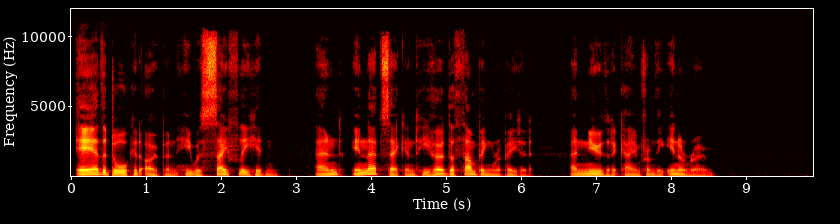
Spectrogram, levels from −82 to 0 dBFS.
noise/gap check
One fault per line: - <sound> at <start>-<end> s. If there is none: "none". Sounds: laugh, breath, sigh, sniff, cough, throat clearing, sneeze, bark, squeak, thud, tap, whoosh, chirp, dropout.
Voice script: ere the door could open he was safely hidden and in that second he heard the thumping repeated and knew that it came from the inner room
none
